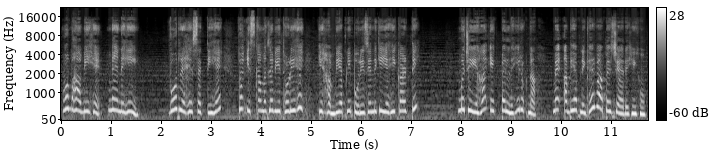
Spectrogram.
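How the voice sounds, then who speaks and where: A woman's voice: very high voice, moderate pace, darkish tone, soft background music, pitched above the performer's own voice. A woman playing a demanding young newlywed bride in a cartoon, complaining in an indignant, entitled manner. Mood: angry, defiant. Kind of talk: Hindi cartoon family story acting.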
